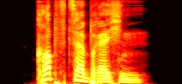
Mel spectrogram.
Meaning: headache (annoying problem)
- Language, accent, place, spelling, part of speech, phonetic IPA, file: German, Germany, Berlin, Kopfzerbrechen, noun, [ˈkɔp͡ft͡sɛɐ̯ˌbʁɛçn̩], De-Kopfzerbrechen.ogg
